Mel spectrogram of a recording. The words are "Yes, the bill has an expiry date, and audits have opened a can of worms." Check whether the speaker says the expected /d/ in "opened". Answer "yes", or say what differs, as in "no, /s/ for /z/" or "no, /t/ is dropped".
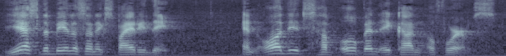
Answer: yes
